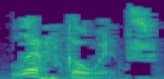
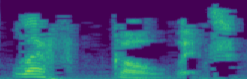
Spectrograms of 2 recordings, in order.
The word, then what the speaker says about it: Lefkowitz: Dave or David Lefkowitz. Okay, that's four or five syllables. Lefkowitz.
